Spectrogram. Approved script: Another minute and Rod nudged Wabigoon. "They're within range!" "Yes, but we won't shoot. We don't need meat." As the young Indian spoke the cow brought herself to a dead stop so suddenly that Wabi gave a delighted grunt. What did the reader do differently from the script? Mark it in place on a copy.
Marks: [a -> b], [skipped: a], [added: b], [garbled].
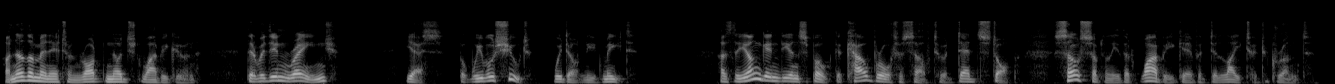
Another minute and Rod nudged Wabigoon. "They're within range!" "Yes, but we [won't -> will] shoot. We don't need meat." As the young Indian spoke the cow brought herself to a dead stop so suddenly that Wabi gave a delighted grunt.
